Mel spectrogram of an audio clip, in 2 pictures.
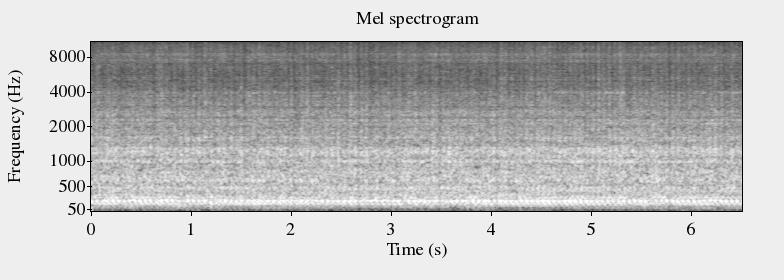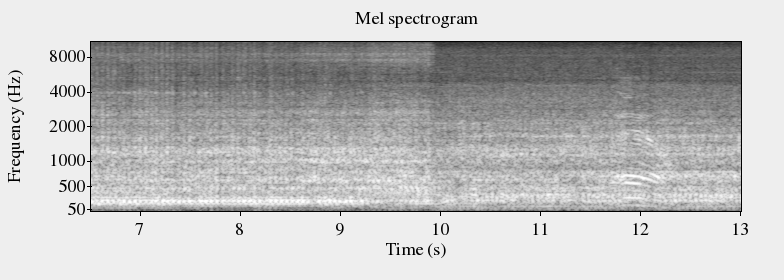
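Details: Drill press during pulley replacement: constant grinding buzz with humming drone underneath that drops away near the end; the cutter is chattering, and a bad lower bearing is suspected.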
